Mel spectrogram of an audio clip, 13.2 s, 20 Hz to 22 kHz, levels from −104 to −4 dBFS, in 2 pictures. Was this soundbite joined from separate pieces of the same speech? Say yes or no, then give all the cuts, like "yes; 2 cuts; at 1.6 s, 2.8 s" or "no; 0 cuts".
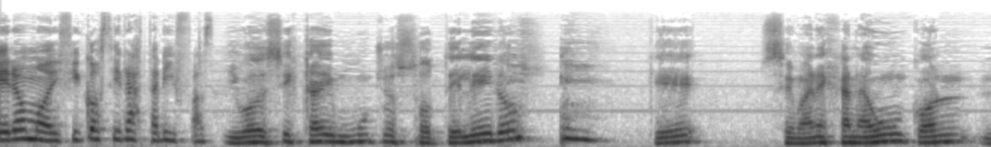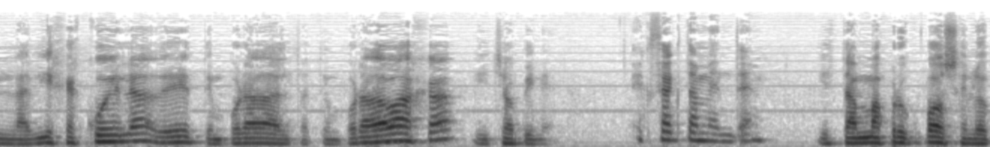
yes; 2 cuts; at 1.4 s, 9.7 s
